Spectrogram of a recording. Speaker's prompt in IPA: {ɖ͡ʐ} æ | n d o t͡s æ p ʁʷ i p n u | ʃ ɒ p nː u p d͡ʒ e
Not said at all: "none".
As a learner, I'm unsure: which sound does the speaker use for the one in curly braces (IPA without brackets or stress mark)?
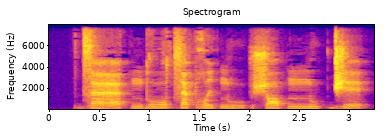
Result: d͡z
